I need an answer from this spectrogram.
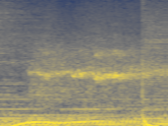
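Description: A Subaru Outback car pulls away on a test drive. Its engine note climbs steadily in pitch as it accelerates, a loud, smooth whine that ends with a brief, quick downward sweep.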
